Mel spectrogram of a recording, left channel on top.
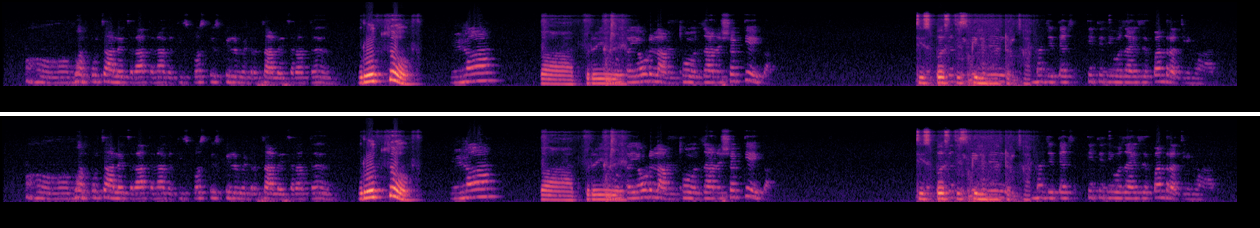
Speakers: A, on the left; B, on the left.
A: हा हा भरपूर चालायचं राहत ना गं तीस पस्तीस किलोमीटर चालायचं राहतं.
B: रोजचं?
A: नॉ,
B: बापरे
A: मग काय एवढं लांब तो जाणं शक्य हाय का?
B: तीस
A: आणि त्याच्यात
B: पस्तीस
A: ते किती
B: किलोमीटर चाल
A: म्हणजे त्याच्यात किती दिवस जायचे पंधरा तीन वार.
